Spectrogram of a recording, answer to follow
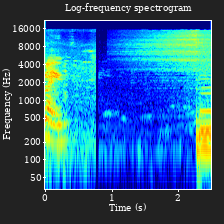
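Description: A woman's voice ends on a falling syllable and cuts off suddenly, then a faint hiss fades in.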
